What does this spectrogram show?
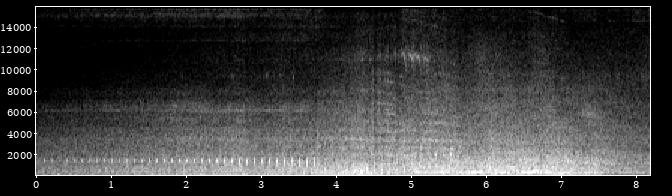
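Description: JR West 475 series electric train passing close by: the rolling noise of its wheels on the rails grows louder as it approaches, with a fast even clatter early on, then a steady hum as it goes past, easing off near the end.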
